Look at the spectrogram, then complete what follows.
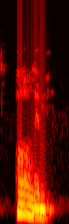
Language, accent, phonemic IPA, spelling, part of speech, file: English, Southern England, /ˈɑːlɪm/, alim, noun, LL-Q1860 (eng)-alim.wav
- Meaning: An educated scholar of Islamic law; a member of the ulema class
